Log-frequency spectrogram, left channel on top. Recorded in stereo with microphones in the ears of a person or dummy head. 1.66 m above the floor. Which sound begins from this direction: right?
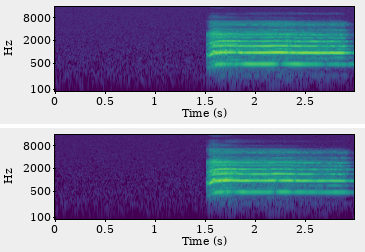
A scream, at 1.5 s.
